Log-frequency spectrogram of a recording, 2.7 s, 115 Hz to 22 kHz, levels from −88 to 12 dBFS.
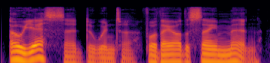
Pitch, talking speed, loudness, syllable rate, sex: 110 Hz, 245 wpm, -17 LUFS, 5.4 syllables/s, male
